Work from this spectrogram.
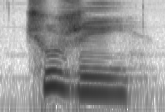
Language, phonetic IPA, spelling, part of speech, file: Ukrainian, [t͡ʃʊˈʒɪi̯], чужий, adjective, Uk-чужий.ogg
- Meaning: 1. someone else’s, another’s, other’s 2. alien, strange, foreign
